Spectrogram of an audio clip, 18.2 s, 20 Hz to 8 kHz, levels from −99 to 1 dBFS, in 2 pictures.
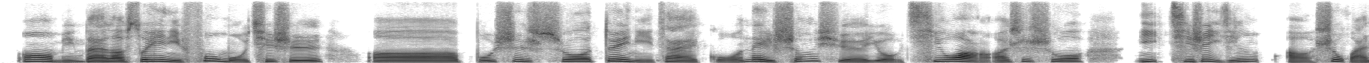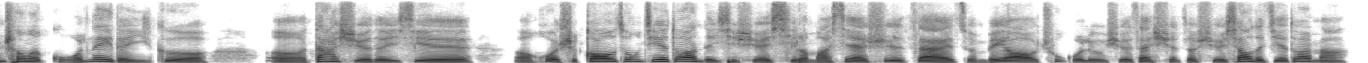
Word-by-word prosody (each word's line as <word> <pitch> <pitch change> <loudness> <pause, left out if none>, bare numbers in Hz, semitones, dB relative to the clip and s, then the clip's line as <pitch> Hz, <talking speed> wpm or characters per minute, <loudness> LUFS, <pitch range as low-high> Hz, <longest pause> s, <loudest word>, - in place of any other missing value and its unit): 哦， 235 -2 +2
明 180 +1 -6
白 190 -2 +4
了， 195 -1 +5
所 235 +8 +1
以 250 -1 +1
你 185 -7 -1
父 275 - -2
母 165 -6 -3
其 200 +6 -4
实， 190 0 0 0.3
呃， 170 -2 +2
不 180 +2 -5
是 230 +3 -5
说 215 +2 +1
对 245 +2 +1
你 150 -8 -7
在 180 -2 -1
国 145 0 -6
内 230 -4 +1
升 265 - -3
学 150 - -3
有 170 -2 -3
期 260 - -5
望， 210 -11 +6
而 170 +1 -2
是 215 - -7
说 205 0 -2 0.3
你 210 +2 -4
其 215 +2 -5
实 265 - 0
已 230 - -4
经， 195 +7 -6 0.2
啊， 150 -1 -1
是 245 - -2
完 - - -1
成 205 0 +2
了 190 - +2
国 145 -3 -7
内 245 -3 +2
的 165 -5 0
一 140 0 -9
个， 150 -4 0 0.4
呃， 155 -2 -2
大 215 +7 +1
学 165 -5 -1
的 170 - +1
一 165 - -3
些， 165 -1 +2 0.2
呃， 140 - -5
或 - - +1
者 - - -3
是 200 - -4
高 210 +1 +7
中 225 0 -2
阶 230 +1 +4
段 245 -5 +6
的 165 - -1
一 - - -4
些 200 +5 -4
学 150 -4 -2
习 170 - -4
了 160 - +1
吗？ 155 0 -2
现 190 +5 -1
在 170 - +3
是 175 0 -3
在 160 -2 +4
准 145 -3 -10
备 160 - +1
要 170 -4 +5
出 205 - -11
国 170 -3 -4
留 155 -1 -4
学， 155 -1 -3
在 190 - +1
选 155 -3 -6
择 165 - -4
学 155 -2 -3
校 220 +5 +5
的 175 - +1
阶 185 +3 -1
段 215 0 +1
吗？ 170 -1 -4
180 Hz, 275 characters per minute, -22 LUFS, 160-210 Hz, 0.4 s, 高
